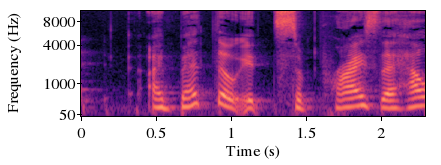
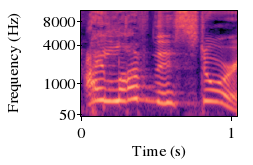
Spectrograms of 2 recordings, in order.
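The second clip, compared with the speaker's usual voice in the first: high, gushing enthusiasm; delighted; 10 semitones higher than usual. Real, not acted. Co-host thrilled by a new story, high delighted delivery. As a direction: gush over the story.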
